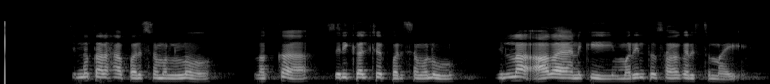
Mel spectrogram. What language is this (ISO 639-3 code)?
tel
